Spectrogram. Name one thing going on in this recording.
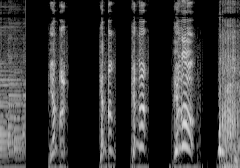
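A cartoon horse hiccups loudly again and again.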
